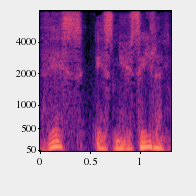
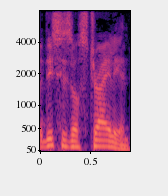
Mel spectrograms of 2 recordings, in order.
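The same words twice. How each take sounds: First: Lower, put-on New Zealand accent; New Zealand accent demo. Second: Put-on Australian accent; Australian accent demo. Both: Shown as a demonstration.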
